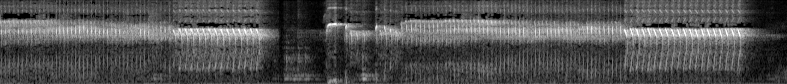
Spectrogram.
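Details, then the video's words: Mosaic canary delivering loud continuous song, a dense high trill pulsing in rapid beats, broken by a short gap and a few sliding notes, then resuming and swelling louder near the end. "le Chant le plus fort de canari mosaïque"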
